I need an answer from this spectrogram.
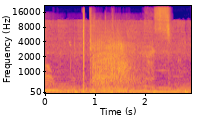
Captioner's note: gunshots firing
